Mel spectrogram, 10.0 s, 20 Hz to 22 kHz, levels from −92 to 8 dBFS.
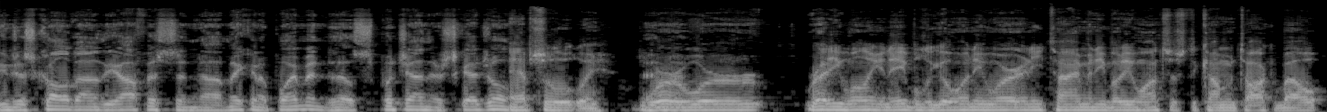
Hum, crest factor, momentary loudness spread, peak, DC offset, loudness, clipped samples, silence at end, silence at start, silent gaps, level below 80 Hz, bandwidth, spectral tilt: none; 14 dB; 5 LU; -14 dBFS; under 0.1%; -28 LUFS; under 0.1%; 0.05 s; 0 s; none; -52 dBFS; 16 kHz; -5.5 dB/octave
